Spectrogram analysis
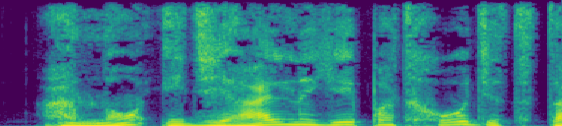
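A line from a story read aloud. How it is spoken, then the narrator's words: Whispered reply. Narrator (Russian): так же шепотом ответила она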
